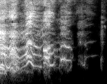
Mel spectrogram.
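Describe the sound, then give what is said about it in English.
A voice imitates an old smoker's raspy, hacking cigarette cough, with several strained, wheezing bursts in quick succession that trail off into a faint, breathy rasp. It is fairly loud. “I had this old neighbor. That's how he coughed.”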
